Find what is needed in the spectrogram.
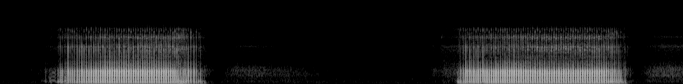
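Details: Two long, loud, rattling snores on breathing in, each followed by a soft breath out, about 15 breaths a minute: snoring.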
